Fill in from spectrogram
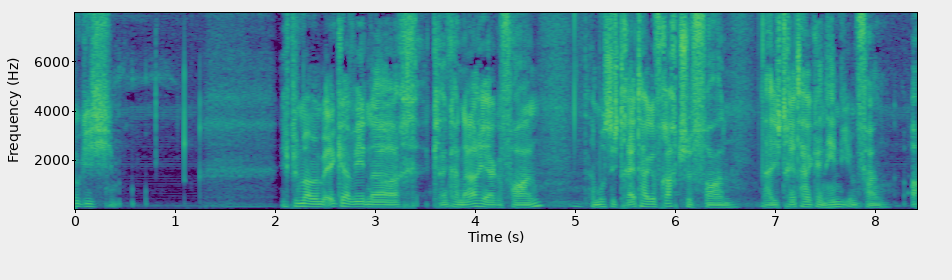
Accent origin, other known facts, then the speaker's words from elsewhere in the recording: Radebeul, Saxony, Germany; born there; Ich komme ja auch gebürtig aus Radebeul bei Dresden.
